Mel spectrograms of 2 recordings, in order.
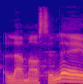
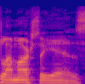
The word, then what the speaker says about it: La Marseillaise: than simply say singing la Marseille while dancing around to guilty I think it's La marseillaise is how it's pronounced but it would still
